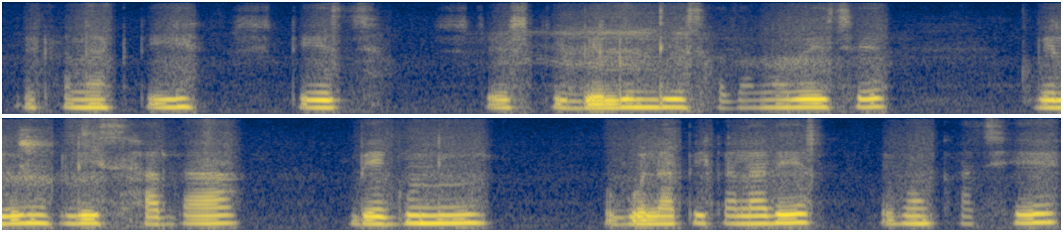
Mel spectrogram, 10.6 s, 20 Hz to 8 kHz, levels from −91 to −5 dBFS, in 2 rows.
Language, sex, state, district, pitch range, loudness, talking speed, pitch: Bengali, female, West Bengal, Paschim Medinipur, 145-210 Hz, -16 LUFS, 105 wpm, 200 Hz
